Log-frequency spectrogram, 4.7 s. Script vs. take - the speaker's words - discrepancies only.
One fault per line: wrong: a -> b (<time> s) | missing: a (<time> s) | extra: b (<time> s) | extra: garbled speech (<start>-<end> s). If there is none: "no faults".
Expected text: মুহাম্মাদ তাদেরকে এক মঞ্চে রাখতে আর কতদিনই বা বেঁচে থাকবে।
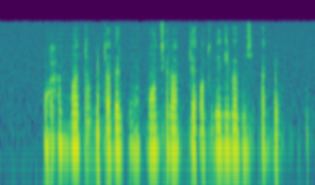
missing: আর (2.9 s)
